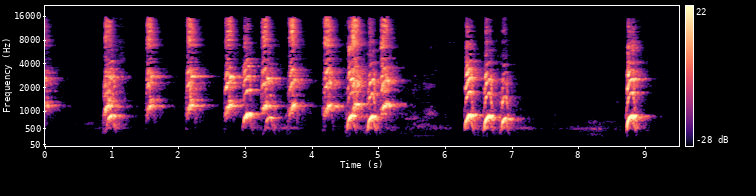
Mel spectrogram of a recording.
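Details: Yorkshire Terrier with a Lhasa Apso barking from a window indoors; sharp high yaps, single and in quick runs of two to four, irregularly spaced, fading to isolated barks near the end.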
